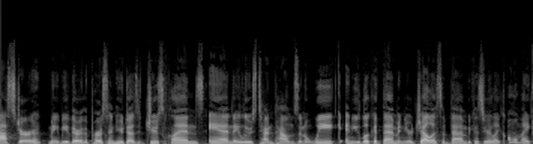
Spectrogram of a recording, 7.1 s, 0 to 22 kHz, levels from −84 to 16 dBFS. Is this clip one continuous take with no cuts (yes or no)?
no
